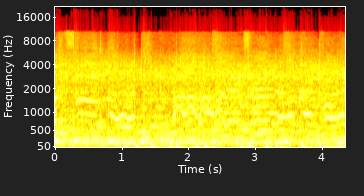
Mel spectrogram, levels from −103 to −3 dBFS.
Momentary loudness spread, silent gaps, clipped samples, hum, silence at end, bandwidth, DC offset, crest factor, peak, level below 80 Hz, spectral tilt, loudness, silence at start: 1 LU; none; 0.2%; none; 0 s; 13.5 kHz; under 0.1%; 8 dB; 0 dBFS; -22 dBFS; -4 dB/octave; -8 LUFS; 0 s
